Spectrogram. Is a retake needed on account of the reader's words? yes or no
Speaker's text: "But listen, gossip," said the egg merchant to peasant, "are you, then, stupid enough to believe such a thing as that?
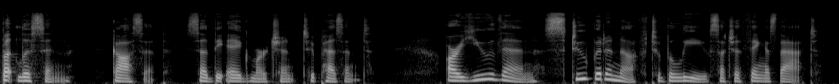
no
